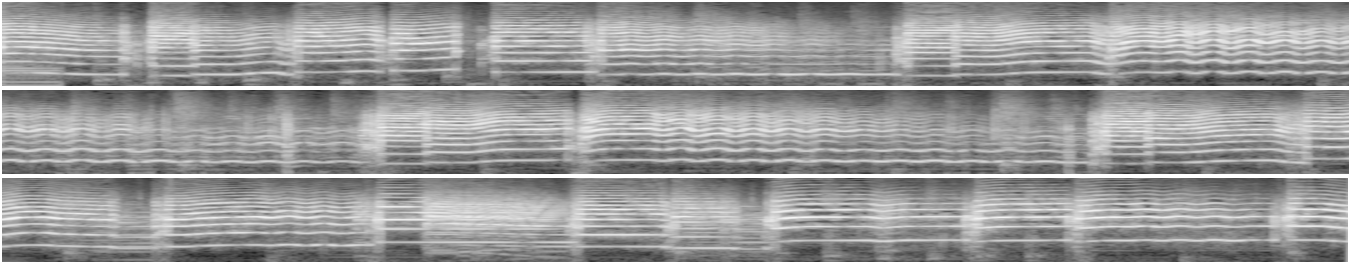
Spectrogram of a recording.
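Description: An isolated electric guitar wails alone, holding long, bending notes with heavy vibrato in short sustained phrases, loud and steady throughout with no voices.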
